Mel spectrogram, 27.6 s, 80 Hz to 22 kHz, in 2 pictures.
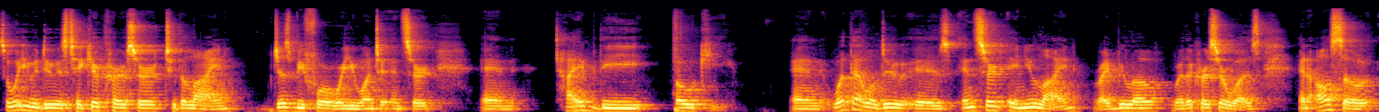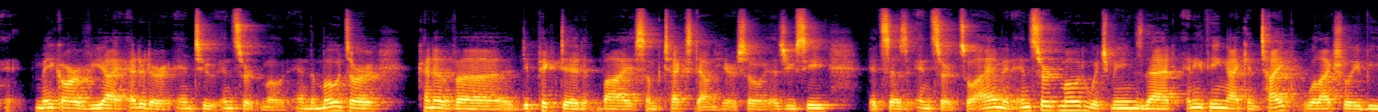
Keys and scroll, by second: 0.7 Left, 0.9 Left, 6.8 o.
